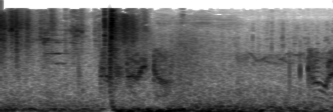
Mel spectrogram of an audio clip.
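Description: A shell explodes against a tank with a heavy blast.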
